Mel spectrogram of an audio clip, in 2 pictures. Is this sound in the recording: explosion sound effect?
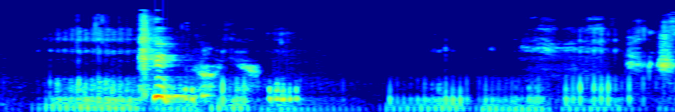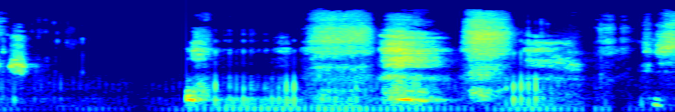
no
